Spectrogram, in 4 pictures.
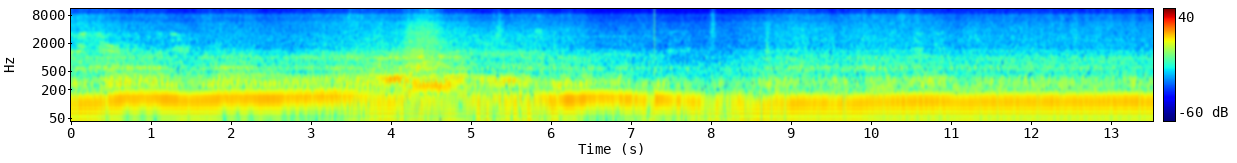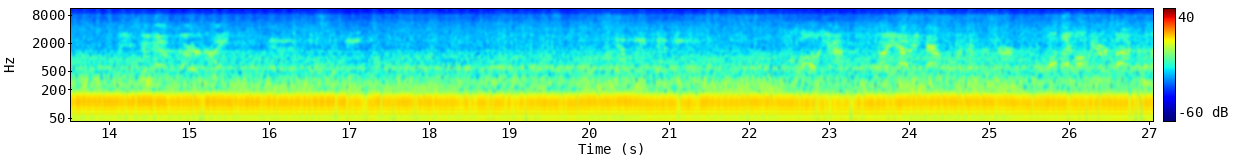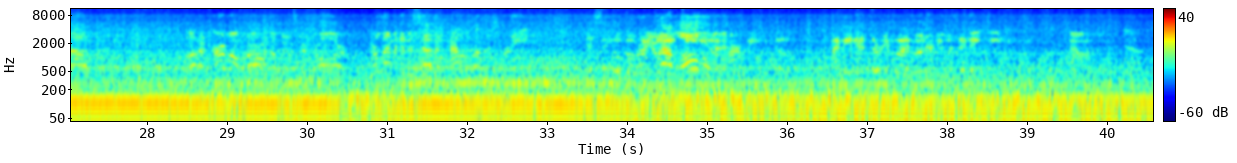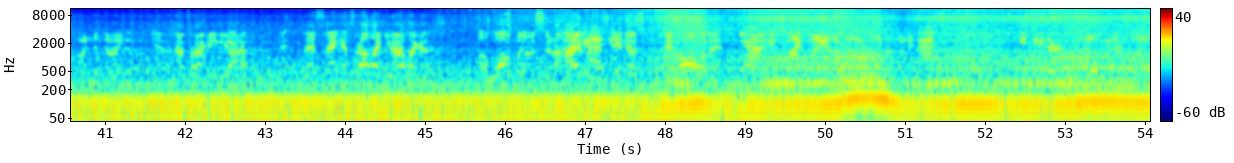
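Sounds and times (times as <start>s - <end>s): car engine from inside cabin: 0.0s - 54.0s.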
